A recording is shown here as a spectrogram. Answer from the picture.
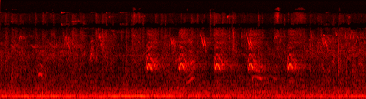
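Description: A bird gives a run of about five short, matching calls, roughly two-thirds of a second apart, a few seconds in, with fainter chirps from other birds, over a steady low hum.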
